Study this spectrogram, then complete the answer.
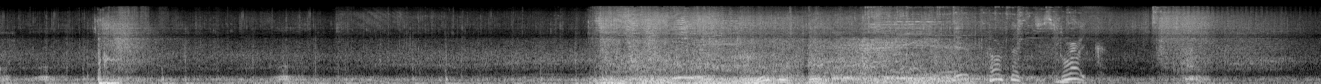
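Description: Magic blasts and crackling effects burst in a fast fantasy battle.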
